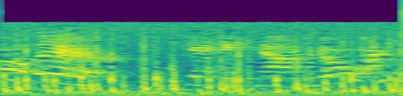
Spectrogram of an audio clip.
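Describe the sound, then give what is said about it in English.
Horse hooves clatter in a quick, uneven rhythm as a horse lunges and rears while plowing, the loud clopping continuing under overlapping voices. “The way that horse is lunging and rearing, he's going to hurt that senora.”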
